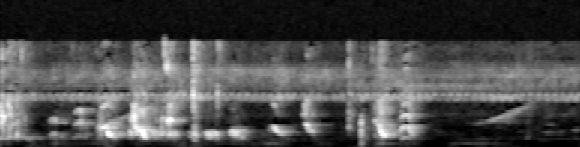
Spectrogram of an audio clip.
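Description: Small birds chirping: a quick run of short, high calls through the first four seconds, then a single rising whistle.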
